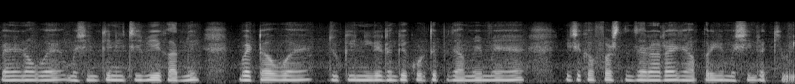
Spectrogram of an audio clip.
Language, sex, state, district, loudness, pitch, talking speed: Hindi, female, Uttar Pradesh, Jyotiba Phule Nagar, -19 LUFS, 190 Hz, 235 wpm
